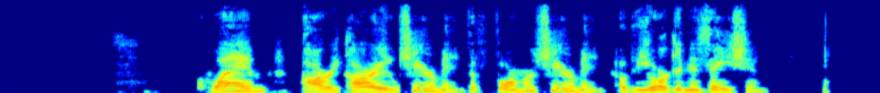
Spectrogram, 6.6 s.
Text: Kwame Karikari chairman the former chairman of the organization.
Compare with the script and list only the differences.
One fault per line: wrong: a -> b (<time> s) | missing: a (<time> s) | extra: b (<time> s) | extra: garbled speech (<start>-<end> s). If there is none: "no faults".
no faults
